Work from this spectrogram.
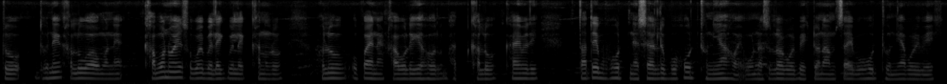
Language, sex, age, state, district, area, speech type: Assamese, male, 18-30, Assam, Majuli, urban, spontaneous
